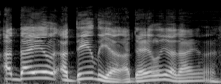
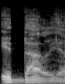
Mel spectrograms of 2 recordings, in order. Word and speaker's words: Idalia: All right, the big news in Florida: tropical storm Adalia. How do you say that one? Paco. Oh, Get your adjuster Tropical out. storm expected to intensify. It's actually Idalia.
